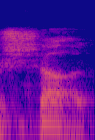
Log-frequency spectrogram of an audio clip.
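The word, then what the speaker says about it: Shough: Shahoo will be the starter for the Saints the rest of the year. Tyler Shug.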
